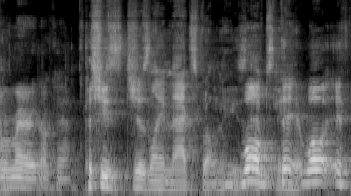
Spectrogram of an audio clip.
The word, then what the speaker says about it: Ghislaine: But yeah, Ghislaine Maxwell. Federal prosecutors resting their case in the sex trafficking trial of Ghislaine Maxwell. Is it? Oh, wait, is it Ghislaine and not Ghislaine? If the S is silent.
